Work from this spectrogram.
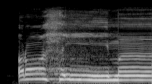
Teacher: Mad Iwat cabang dari mad thi'i sehingga panjangnya Cukup dua harakat tidak boleh lebih tidak boleh kurang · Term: Mad iwad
